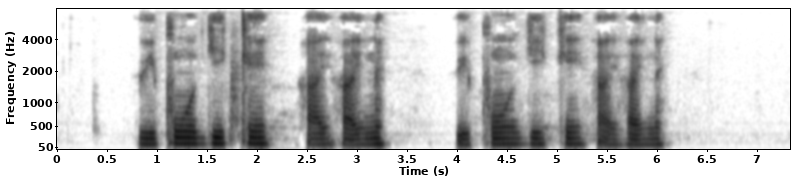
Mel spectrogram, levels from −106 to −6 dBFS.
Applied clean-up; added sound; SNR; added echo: none; none; none; none.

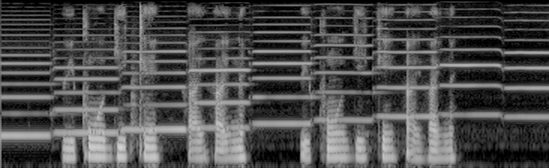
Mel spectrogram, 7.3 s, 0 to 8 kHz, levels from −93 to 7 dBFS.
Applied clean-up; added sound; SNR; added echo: none; Bowed string instrument; 4 dB; none.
